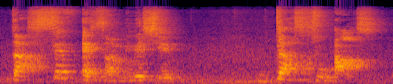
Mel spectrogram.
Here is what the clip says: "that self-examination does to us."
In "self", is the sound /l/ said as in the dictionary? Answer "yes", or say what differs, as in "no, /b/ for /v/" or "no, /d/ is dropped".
no, /l/ is dropped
